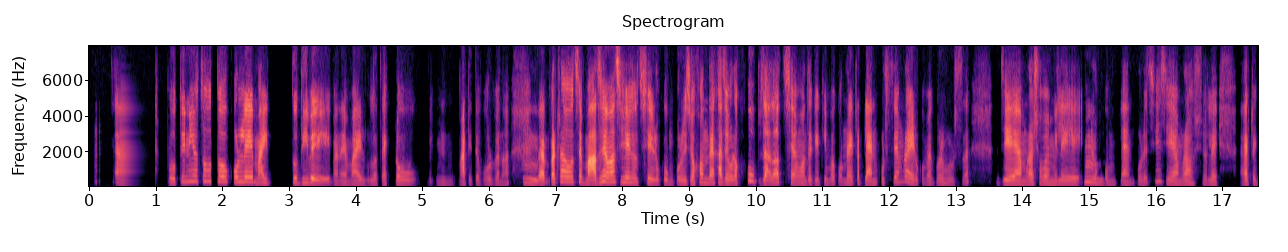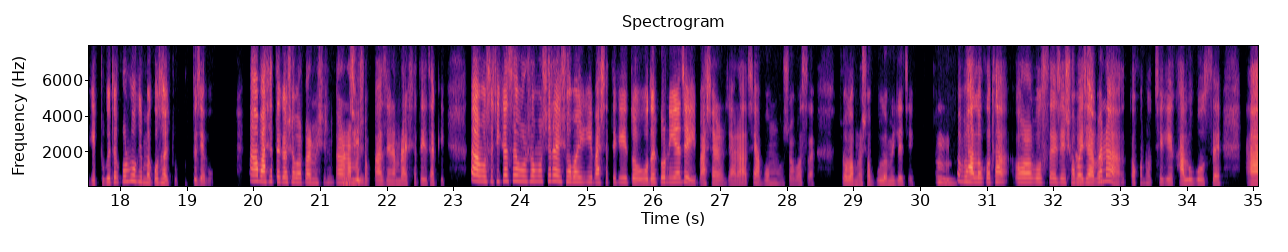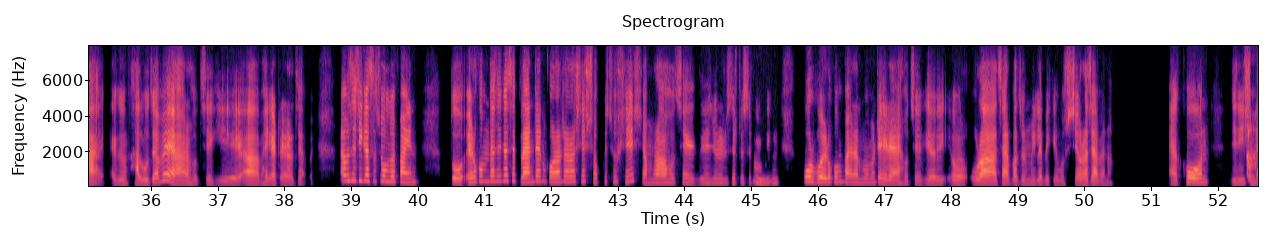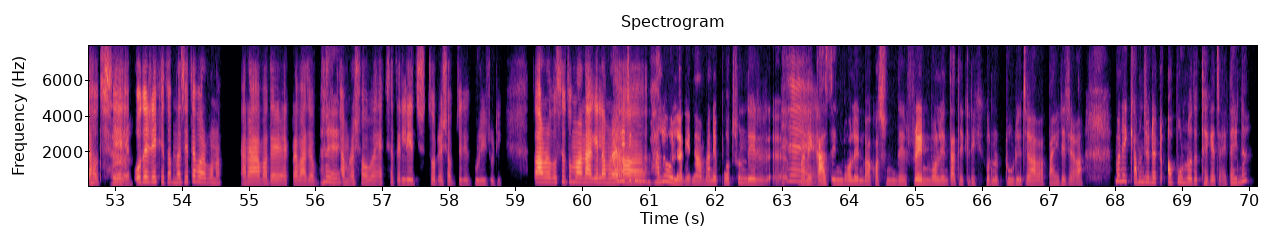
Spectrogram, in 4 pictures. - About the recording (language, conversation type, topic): Bengali, podcast, পরিবারের সবাই মিলে বাড়িতে দেখা কোন সিনেমাটা আজও আপনাকে নাড়া দেয়?
- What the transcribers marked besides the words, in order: static; distorted speech; in English: "গেট টুগেদার"; tapping; other background noise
